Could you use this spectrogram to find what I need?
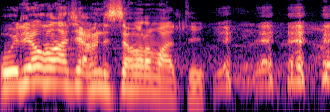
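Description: A middle-aged man chants in a drawn-out, melodic voice through a microphone.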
